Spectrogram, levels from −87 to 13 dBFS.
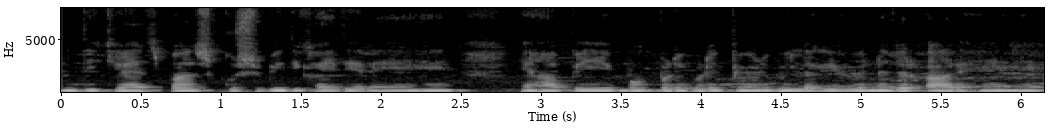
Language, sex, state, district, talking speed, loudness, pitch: Hindi, male, Uttar Pradesh, Etah, 215 wpm, -24 LUFS, 115 Hz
